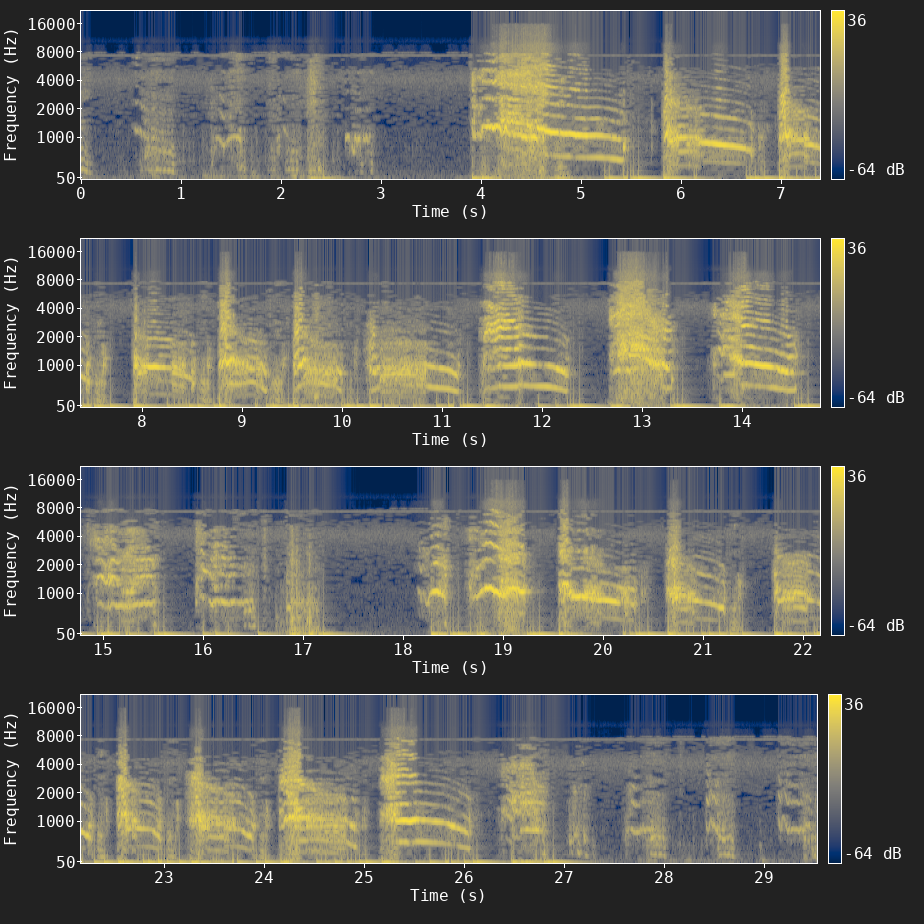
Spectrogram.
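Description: Staffordshire bull terrier crying in a long run of yelps and howls that slide down in pitch. Faint whimpers come first, then the calls turn loud and close together from about four seconds in, with one short break in the middle, and drop back to faint whimpers near the end. It is the distress crying of a dog on its first night.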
